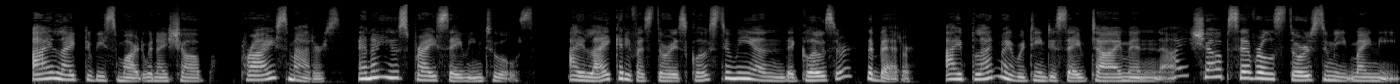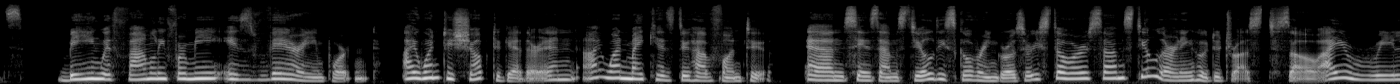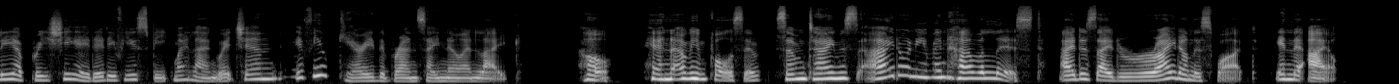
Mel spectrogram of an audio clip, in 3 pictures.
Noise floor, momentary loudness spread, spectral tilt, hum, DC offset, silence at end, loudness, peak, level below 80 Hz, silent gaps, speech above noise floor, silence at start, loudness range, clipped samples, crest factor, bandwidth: under -90 dBFS; 12 LU; -5 dB/octave; none; under 0.1%; 0.65 s; -21 LUFS; -4 dBFS; -70 dBFS; 5.50-5.60 s, 9.35-9.40 s, 14.34-14.44 s, 21.86-22.04 s, 33.25-33.76 s, 34.30-34.42 s, 40.65-40.70 s; over 70 dB; 0.3 s; 6 LU; under 0.1%; 18 dB; 16.5 kHz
